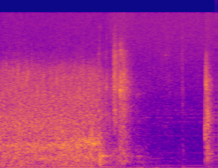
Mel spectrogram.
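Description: A door opens as someone enters, with a long, loud scraping rush of noise, then quieter shuffling follows, ending in a sharp clunk as it settles. No one speaks.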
